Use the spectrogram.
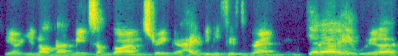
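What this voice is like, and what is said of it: Non-American accent with a twang. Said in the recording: “me with my funny accent ... I work with Americans a lot ... they're used to that special twang”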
